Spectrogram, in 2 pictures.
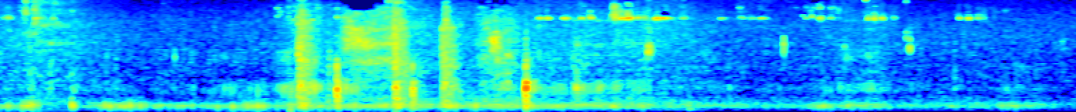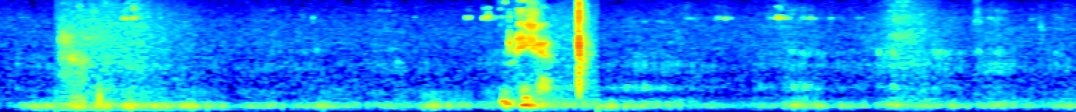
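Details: Male kitten Remi (Rembrandt) purring while wearing his first collar with a bow and bell; a steady low purr runs throughout, broken by clicks, rustling and brief bell jingles.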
